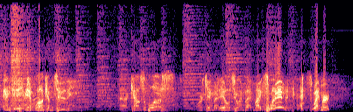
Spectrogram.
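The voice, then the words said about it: Hoarse, strained voice. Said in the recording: “I'm losing my voice. ... we're battling some vocal cords.”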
